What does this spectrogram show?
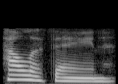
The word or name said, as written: halothane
